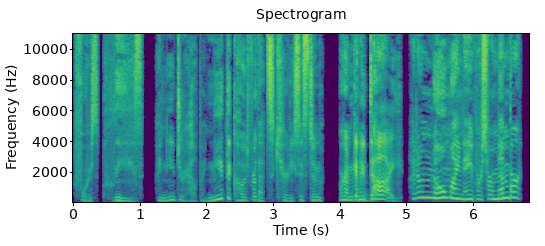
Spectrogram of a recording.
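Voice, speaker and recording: An actress playing a woman caller in a video game, by turns desperate, coaxing and menacing, with a hushed, insistent way of pleading. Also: fairly high pitch, lively intonation, a little fast, no room sound, studio quality. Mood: frightened pleading. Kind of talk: video game voice acting, dramatic dialogue.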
